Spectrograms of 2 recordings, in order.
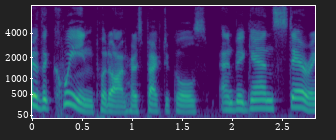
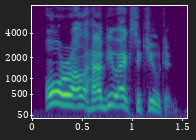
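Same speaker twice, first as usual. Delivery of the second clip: higher, louder stern King; a king scolding his subject; loud reproving royal voice; 7 semitones higher, 12 dB louder than usual. A narrator's reading. King threatens.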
